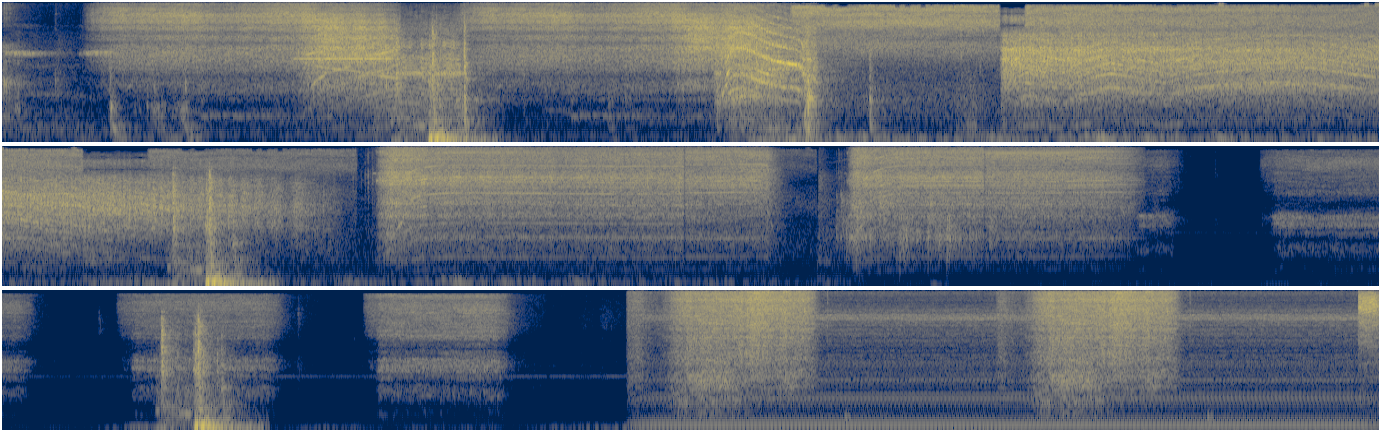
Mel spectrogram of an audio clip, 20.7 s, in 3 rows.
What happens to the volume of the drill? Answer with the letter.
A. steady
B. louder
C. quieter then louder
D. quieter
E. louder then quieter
E.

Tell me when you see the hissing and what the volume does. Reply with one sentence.
The hissing can be heard from 0.0 to 20.6 s, getting quieter then louder.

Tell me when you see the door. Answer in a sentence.
You can hear the door from 1.9 to 2.5 s, from 7.7 to 8.2 s and from 14.6 to 15.1 s.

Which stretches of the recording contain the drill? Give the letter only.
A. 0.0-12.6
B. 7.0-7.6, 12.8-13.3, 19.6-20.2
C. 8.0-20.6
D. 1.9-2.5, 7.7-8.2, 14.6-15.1
A.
